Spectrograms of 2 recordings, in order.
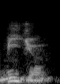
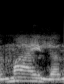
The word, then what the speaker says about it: Millon: una prueba que llama el Milon, el Millon, porque se escribe Millon, no se pronuncia Milon.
